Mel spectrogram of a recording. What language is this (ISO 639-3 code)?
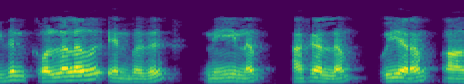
tam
